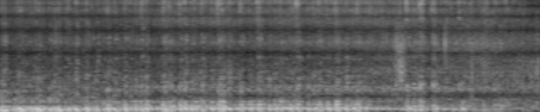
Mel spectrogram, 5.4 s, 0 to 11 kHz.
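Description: Chevrolet Corvette Z06's 7.0-litre V8 running at idle, a deep, choppy exhaust note. It gets quieter over the last second or so.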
